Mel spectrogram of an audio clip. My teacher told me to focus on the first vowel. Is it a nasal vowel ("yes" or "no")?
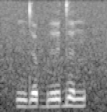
no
